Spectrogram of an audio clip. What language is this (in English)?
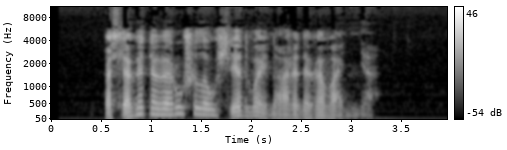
Belarusian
